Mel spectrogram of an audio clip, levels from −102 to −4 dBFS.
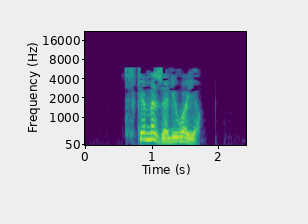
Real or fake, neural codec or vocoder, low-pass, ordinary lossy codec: fake; vocoder, 24 kHz, 100 mel bands, Vocos; 7.2 kHz; MP3, 24 kbps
